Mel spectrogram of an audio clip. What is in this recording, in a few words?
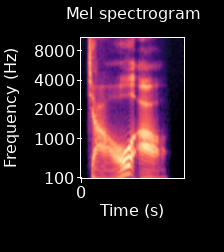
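"jiao1 ao4", Chinese; HSK4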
